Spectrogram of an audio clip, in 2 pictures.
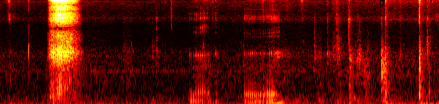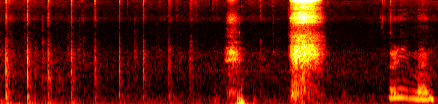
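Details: Pet white mini rabbit (mixed breed) gives two short, sharp hissing bursts with scratching and a man talking between; sneezes, owner mentions allergy.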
